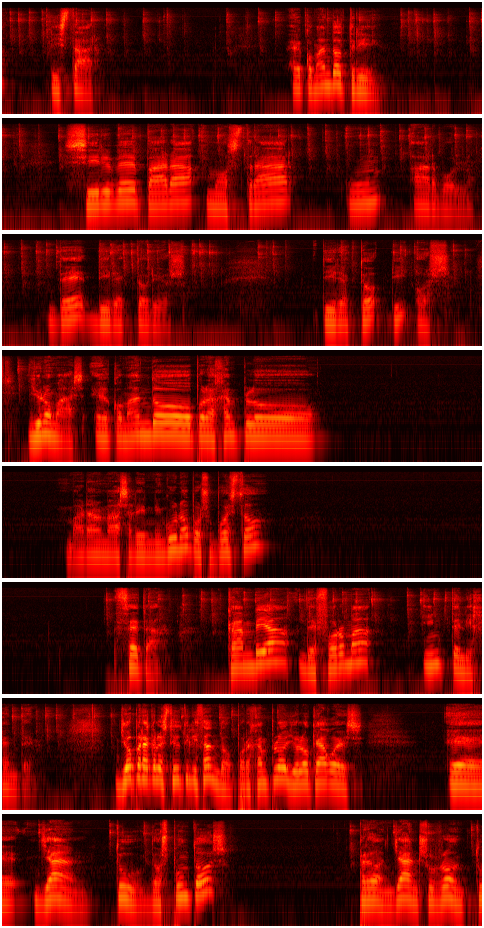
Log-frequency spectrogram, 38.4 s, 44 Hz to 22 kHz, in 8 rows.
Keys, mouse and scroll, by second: 0.0-15.0 typing, 25.0-31.8 typing, 33.9-35.1 typing, 37.0 Escape, 37.2-38.4 typing.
